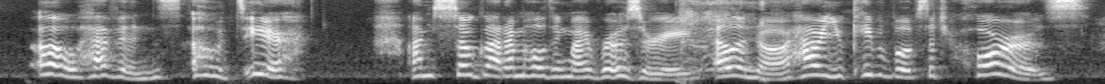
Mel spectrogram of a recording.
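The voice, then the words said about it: Prim teacherly British accent. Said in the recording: “Your accent's really good. ... It's very teacherly, very Mary Poppins.”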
